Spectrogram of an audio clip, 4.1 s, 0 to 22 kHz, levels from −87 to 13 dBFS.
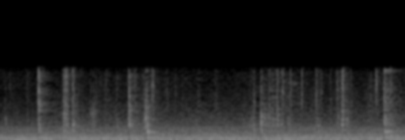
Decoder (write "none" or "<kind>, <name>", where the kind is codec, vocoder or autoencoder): none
